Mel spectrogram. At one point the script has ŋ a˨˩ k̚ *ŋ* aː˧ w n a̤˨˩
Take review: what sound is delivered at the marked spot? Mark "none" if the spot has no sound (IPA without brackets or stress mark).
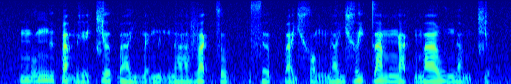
m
